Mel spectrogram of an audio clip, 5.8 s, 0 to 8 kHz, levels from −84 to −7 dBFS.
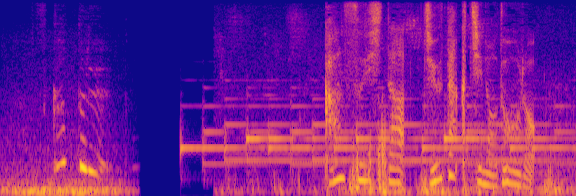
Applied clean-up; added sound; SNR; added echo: none; none; none; none.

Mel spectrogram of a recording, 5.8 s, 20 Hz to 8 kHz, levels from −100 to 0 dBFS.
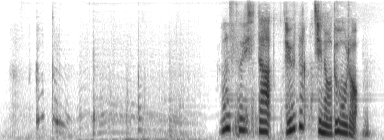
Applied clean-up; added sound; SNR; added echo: neural mask model DeepFilterNet 3.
